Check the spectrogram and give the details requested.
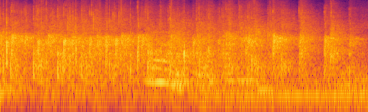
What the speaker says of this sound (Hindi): एक बार कहूँगा कि ज़रा जोरदार ताली बजाइएगा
